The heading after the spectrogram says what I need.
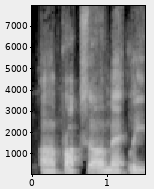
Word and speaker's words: approximately: yeah so ah procs approximately five syllables approximately approximately yeah approximately approximately yeah that that lovely y that that lovely y makes the long e sound lee that's right thank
